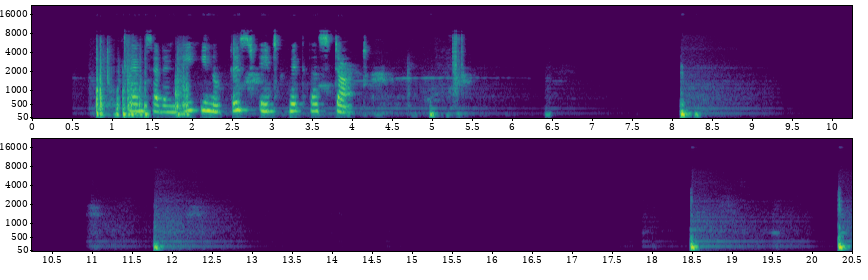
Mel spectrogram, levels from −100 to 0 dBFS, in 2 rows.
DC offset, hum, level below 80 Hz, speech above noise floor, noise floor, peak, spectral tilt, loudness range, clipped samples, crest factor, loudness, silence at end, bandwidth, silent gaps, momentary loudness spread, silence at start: under 0.1%; none; -60 dBFS; over 67 dB; under -90 dBFS; -4 dBFS; -6.5 dB/octave; 17 LU; under 0.1%; 24 dB; -24 LUFS; 0.05 s; 8 kHz; 7.70-7.77 s, 7.83-8.09 s, 10.09-10.32 s, 10.44-10.92 s, 13.65-13.98 s, 14.47-14.64 s, 15.04-15.68 s, 15.75-17.60 s; 20 LU; 0.8 s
